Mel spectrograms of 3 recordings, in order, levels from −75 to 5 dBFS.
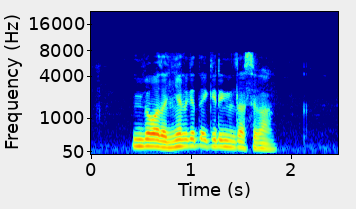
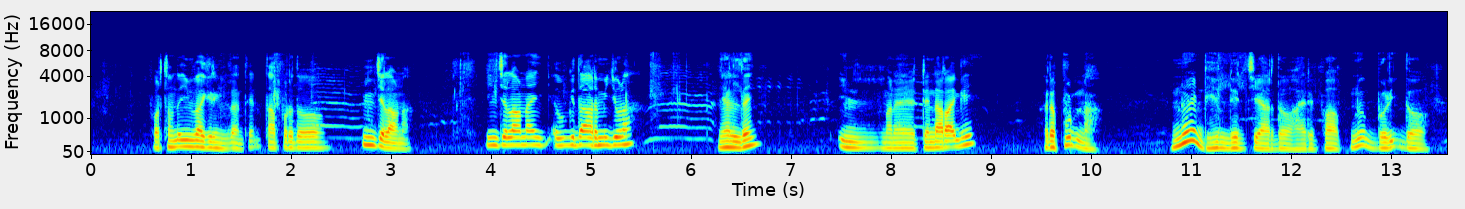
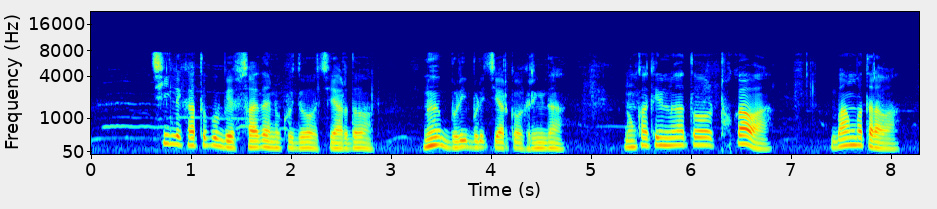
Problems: none marked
